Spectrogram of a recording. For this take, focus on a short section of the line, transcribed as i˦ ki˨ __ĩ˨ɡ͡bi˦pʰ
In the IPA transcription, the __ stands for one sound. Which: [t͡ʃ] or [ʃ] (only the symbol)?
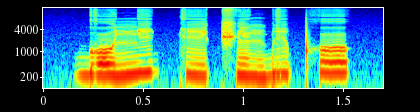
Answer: t͡ʃ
